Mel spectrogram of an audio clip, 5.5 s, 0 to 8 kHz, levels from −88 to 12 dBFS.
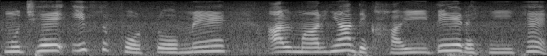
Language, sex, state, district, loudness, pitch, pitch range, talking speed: Hindi, female, Madhya Pradesh, Katni, -18 LUFS, 240 Hz, 210-285 Hz, 100 wpm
